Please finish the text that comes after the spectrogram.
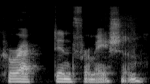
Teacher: if the the next word starts with a vowel i might link it and make more of a flap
